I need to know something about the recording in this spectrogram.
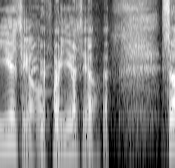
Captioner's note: laughs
